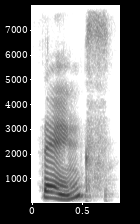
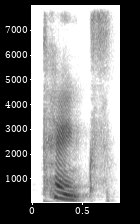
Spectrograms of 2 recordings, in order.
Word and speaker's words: thanks: In English, when we pronounce "th", our tongue has to come a little out of our mouth and touch our top teeth.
